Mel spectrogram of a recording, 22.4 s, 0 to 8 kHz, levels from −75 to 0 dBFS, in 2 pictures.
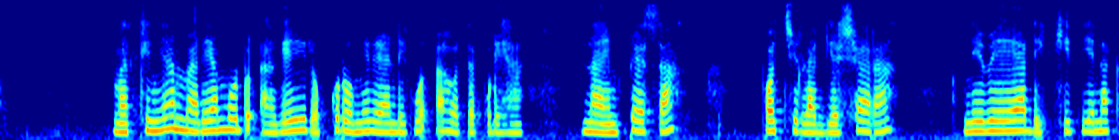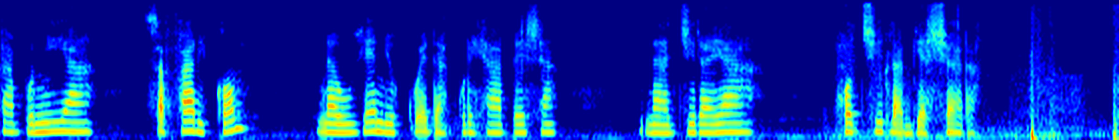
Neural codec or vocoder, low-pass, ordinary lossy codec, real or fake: codec, 16 kHz, 6 kbps, DAC; 7.2 kHz; MP3, 64 kbps; fake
